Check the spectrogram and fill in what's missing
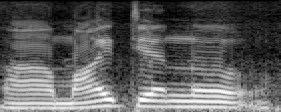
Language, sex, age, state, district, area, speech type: Kannada, male, 30-45, Karnataka, Dakshina Kannada, rural, spontaneous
